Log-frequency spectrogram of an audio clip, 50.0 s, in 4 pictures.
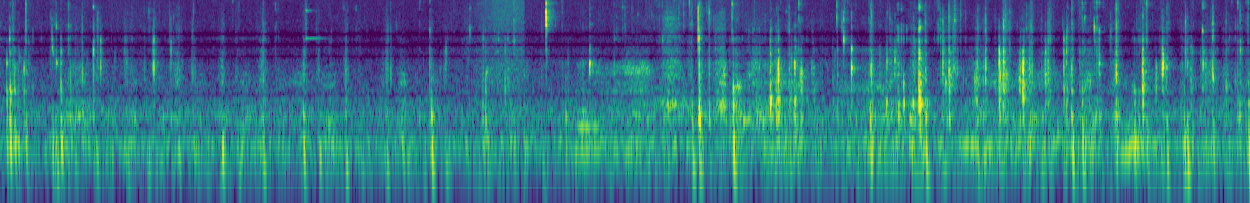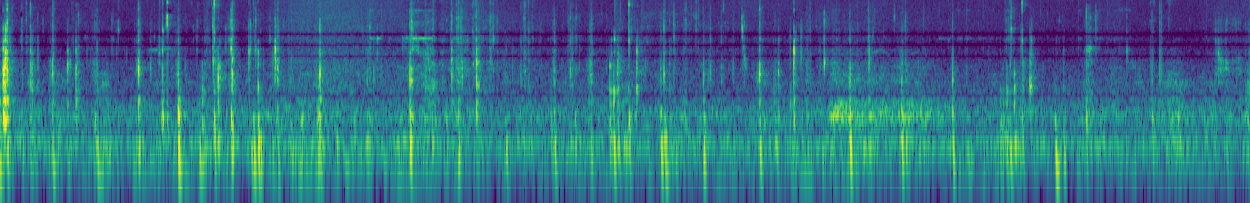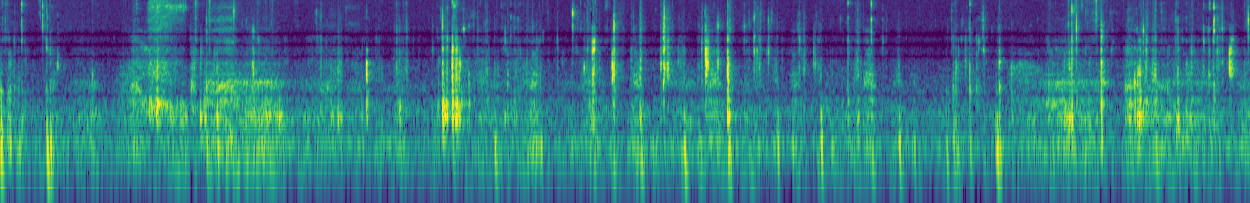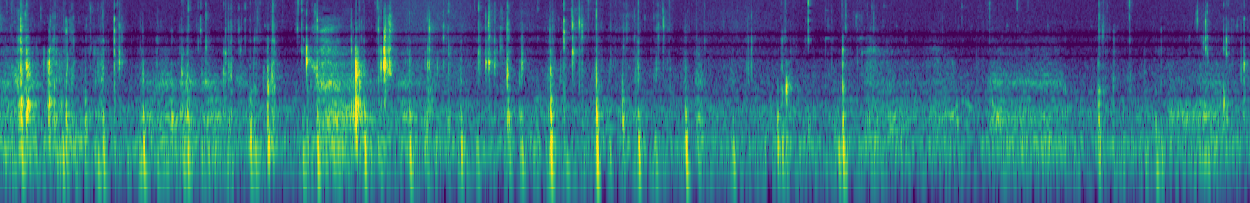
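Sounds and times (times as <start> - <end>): person chewing with mouth clicks: 0.0 - 50.0.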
